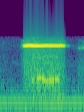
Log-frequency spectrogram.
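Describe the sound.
A person whistles an imitation of a chickadee call: one clear, steady high note held for nearly a second, then a second slightly lower note begins. No one speaks.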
